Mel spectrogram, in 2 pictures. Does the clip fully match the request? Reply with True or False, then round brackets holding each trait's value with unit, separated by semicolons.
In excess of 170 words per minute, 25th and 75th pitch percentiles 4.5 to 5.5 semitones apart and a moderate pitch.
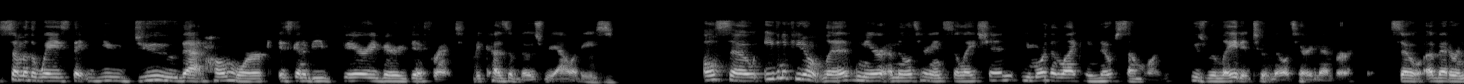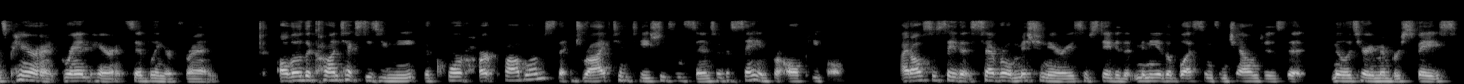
True (180 wpm; 4.8 semitones; 165 Hz)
